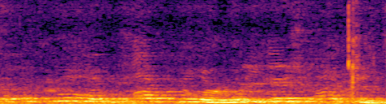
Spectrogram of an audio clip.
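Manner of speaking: high, chirpy retold delight; naively pleased. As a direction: play up being flattered and curious, high-pitched. Acts out his pleased younger reply.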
